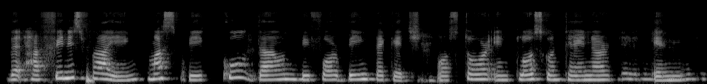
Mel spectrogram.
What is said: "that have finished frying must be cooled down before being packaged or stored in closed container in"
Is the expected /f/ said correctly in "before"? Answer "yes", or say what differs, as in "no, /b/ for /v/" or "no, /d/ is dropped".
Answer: yes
